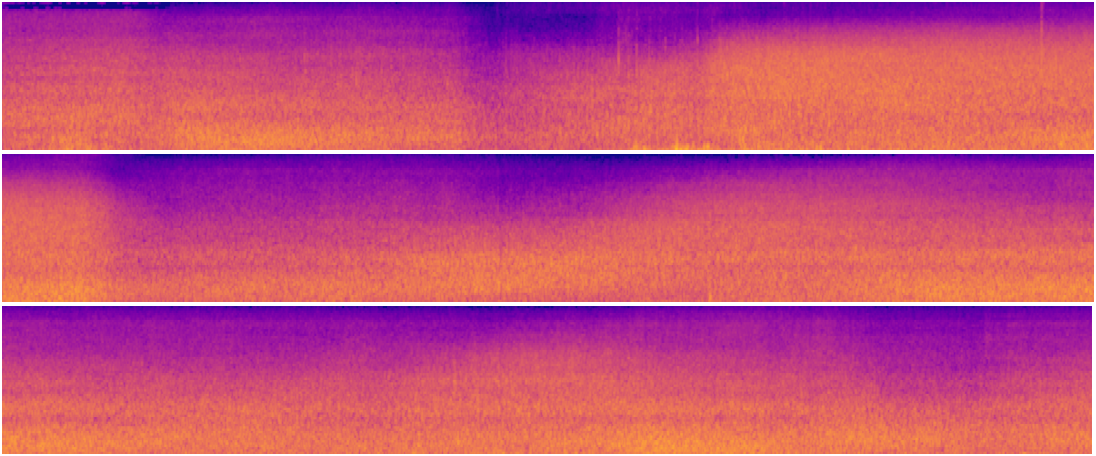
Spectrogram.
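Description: Ocean surf breaking and washing up the beach, in swells that rise and fall; the loudest surge comes about seven seconds in and lasts about five seconds.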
